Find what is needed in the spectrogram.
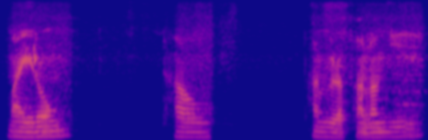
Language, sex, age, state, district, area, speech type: Bodo, male, 30-45, Assam, Kokrajhar, rural, spontaneous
